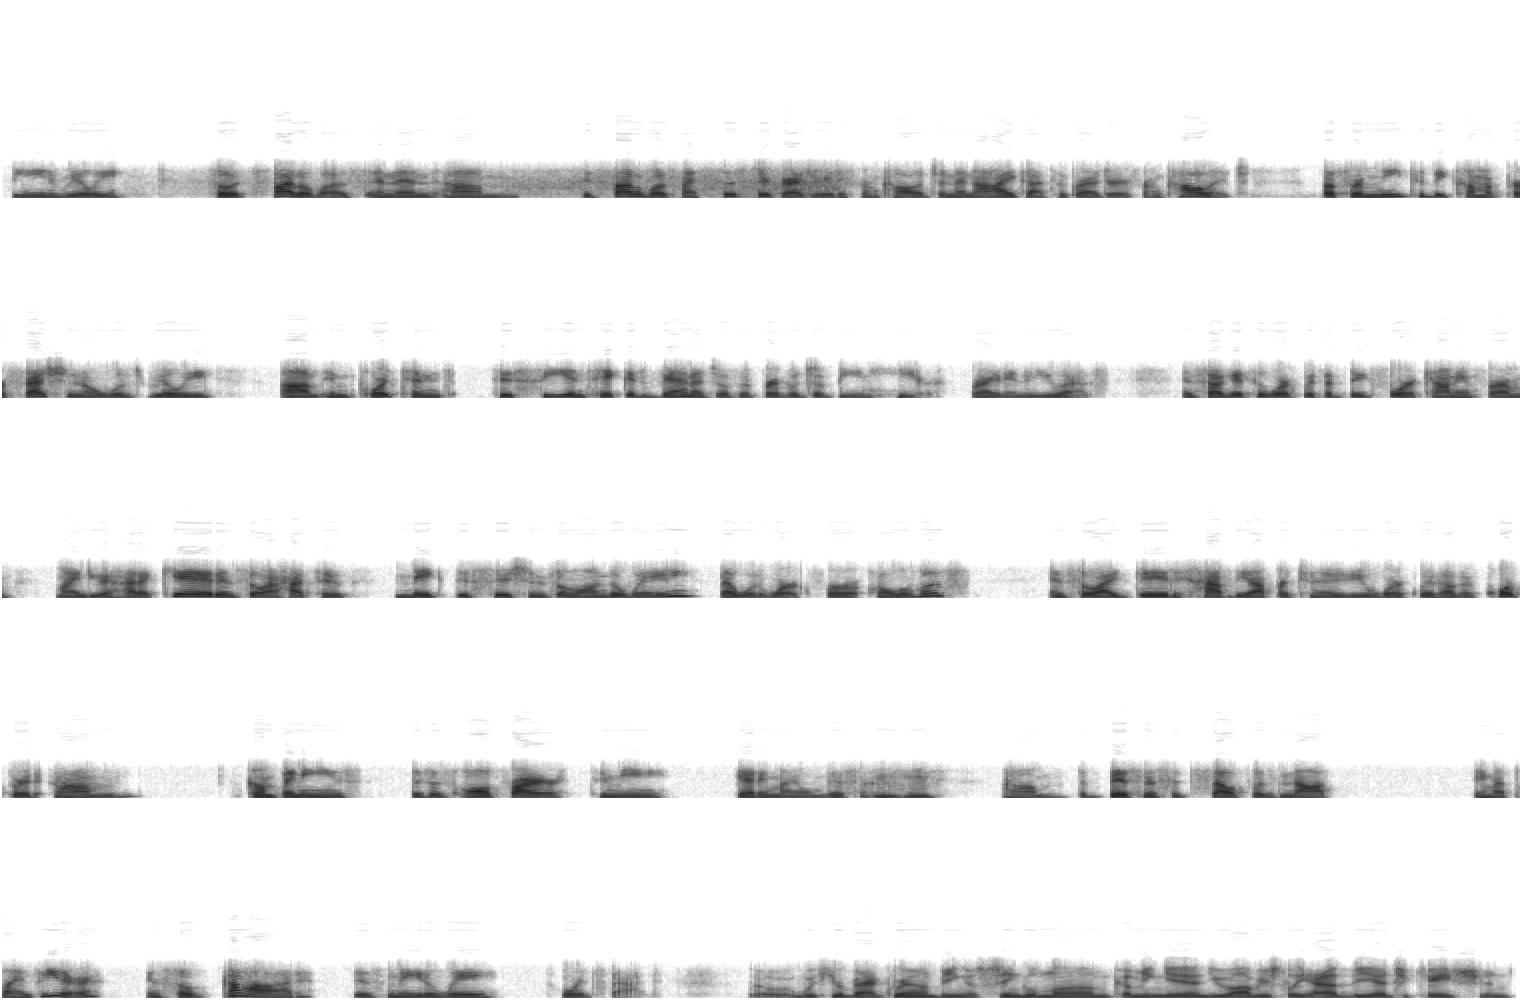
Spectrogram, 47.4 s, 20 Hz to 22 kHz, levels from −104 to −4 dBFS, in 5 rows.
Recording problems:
phone-call audio; poor line
traffic noise; faint; until 10 s; 20 dB below the speech

